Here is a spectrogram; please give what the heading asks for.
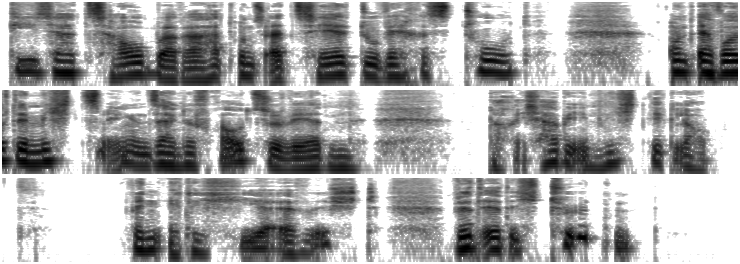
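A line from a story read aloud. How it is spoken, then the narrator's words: Sobbing. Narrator (German): schluchzte sie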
